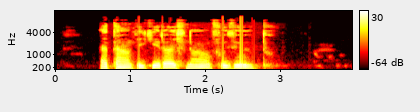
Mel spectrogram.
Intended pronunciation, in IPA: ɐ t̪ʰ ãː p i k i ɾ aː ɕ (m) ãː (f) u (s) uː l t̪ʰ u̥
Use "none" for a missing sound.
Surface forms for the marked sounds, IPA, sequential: n, f, z

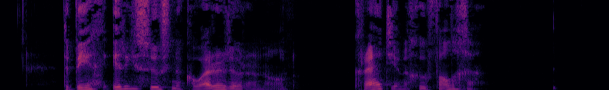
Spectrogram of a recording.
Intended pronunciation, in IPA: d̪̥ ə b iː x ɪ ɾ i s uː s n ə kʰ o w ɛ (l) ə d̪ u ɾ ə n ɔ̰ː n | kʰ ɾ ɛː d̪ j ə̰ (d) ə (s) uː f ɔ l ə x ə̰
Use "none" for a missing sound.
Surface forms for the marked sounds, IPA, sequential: ɾ, n, x

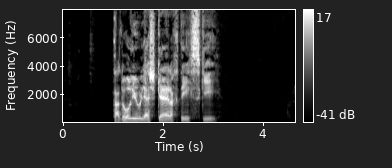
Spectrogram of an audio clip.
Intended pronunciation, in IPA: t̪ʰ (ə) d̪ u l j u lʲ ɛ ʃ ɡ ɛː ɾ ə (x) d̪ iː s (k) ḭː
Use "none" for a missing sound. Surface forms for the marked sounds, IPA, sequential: a, x, k

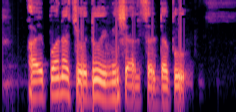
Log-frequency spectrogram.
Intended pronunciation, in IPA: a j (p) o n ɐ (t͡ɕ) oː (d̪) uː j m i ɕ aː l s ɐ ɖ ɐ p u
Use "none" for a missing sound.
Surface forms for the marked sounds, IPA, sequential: p, t͡ɕ, d̪

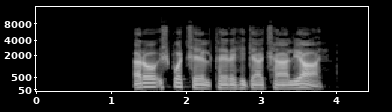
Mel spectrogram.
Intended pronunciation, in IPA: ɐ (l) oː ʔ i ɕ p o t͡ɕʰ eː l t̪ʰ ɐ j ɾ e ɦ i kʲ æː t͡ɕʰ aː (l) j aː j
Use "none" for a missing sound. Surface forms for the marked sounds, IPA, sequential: ɾ, l

